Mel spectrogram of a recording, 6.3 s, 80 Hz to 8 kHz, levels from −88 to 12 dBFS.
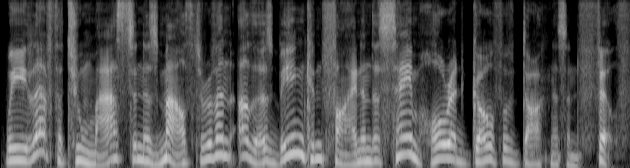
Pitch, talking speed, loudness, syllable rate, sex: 175 Hz, 210 wpm, -19 LUFS, 4.6 syllables/s, male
